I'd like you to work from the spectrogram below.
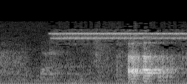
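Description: An alarm clock beeps during a live demonstration, giving a steady, high-pitched electronic tone that starts after a brief quiet lead-in and holds loud and unbroken to the end.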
